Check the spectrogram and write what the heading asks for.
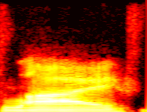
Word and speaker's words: Ley: That's pronounced lie for you. Most of you who are my friends are still 17 years later, still don't call me lie.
